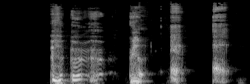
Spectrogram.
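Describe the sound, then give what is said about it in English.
A voice imitates a raspy, wheezing cough: a quick cluster of harsh hacks, then three separate strained bursts with short pauses between, fairly loud, with no talking. “It wheezes, laughs weakly,”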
